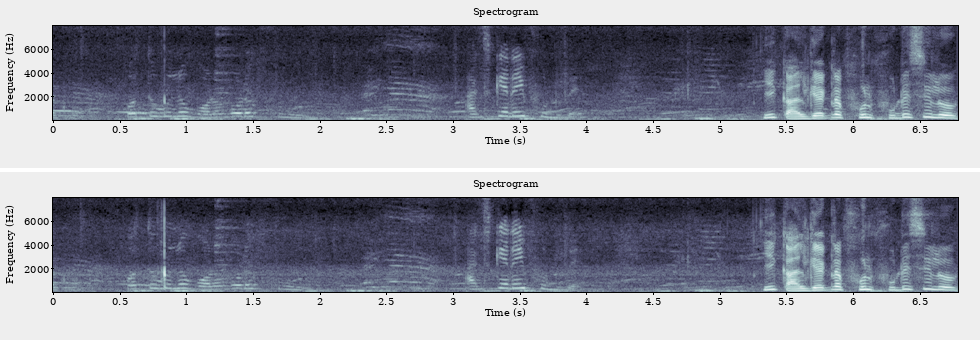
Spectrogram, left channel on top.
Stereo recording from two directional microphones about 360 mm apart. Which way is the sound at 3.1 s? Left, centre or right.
Centre.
